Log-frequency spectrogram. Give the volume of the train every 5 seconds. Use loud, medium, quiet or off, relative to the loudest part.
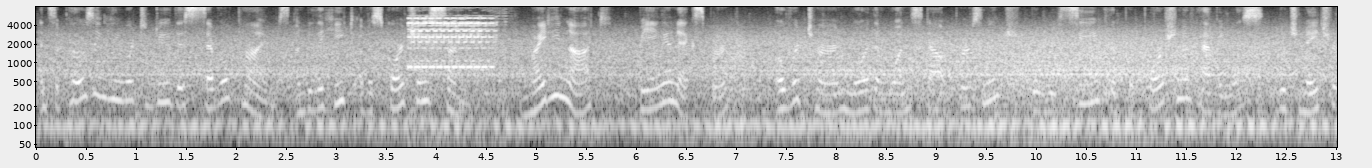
medium, loud, loud.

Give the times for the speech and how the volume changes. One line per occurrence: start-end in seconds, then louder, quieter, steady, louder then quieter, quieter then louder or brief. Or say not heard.
0.0-12.9 steady.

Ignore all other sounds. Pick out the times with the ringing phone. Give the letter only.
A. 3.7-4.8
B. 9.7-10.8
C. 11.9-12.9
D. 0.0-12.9
A.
